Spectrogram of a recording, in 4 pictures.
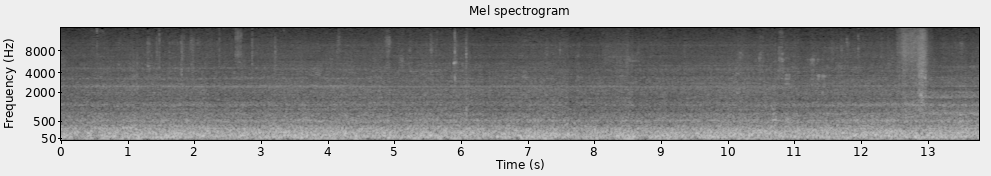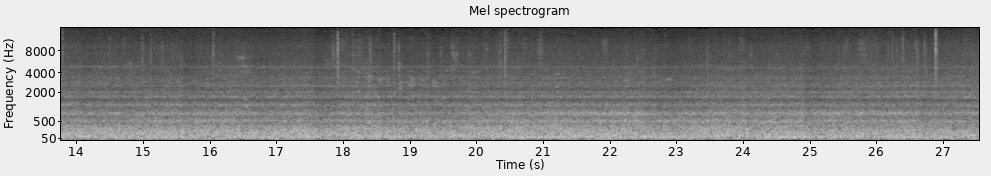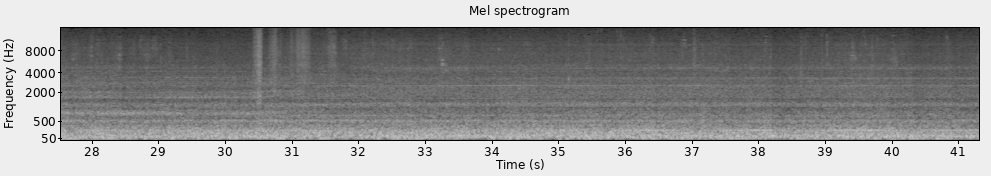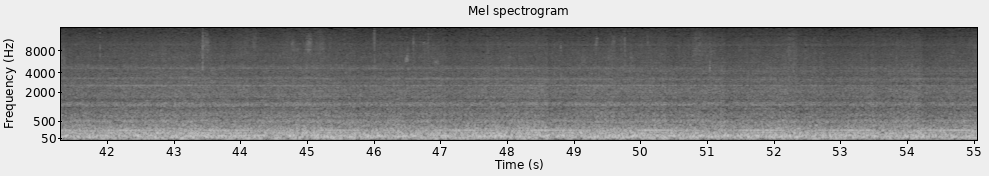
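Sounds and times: jet engines roaring in cabin: 0.0s - 55.0s
rushing airflow: 10.6s - 42.7s.

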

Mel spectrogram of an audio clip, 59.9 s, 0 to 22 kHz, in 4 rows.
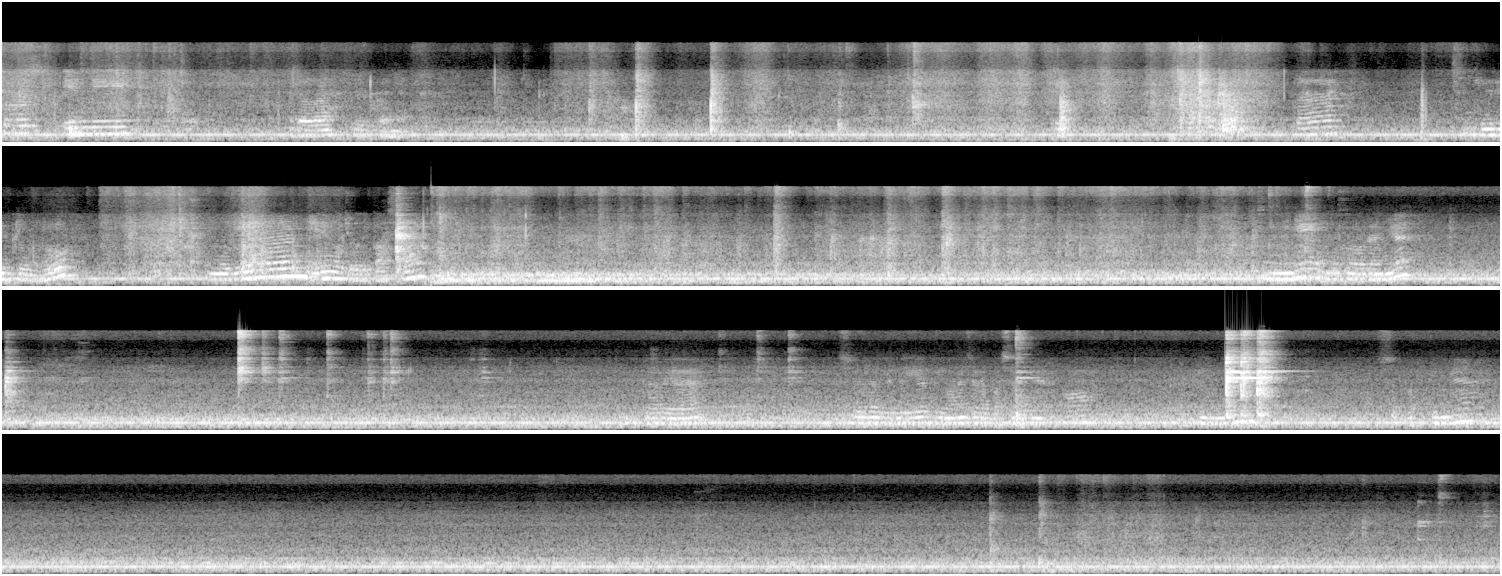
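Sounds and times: steady low hum: 0.0s - 59.9s
plastic wrapping crinkling: 7.2s - 12.8s, 16.0s - 18.0s, 19.3s - 28.2s.

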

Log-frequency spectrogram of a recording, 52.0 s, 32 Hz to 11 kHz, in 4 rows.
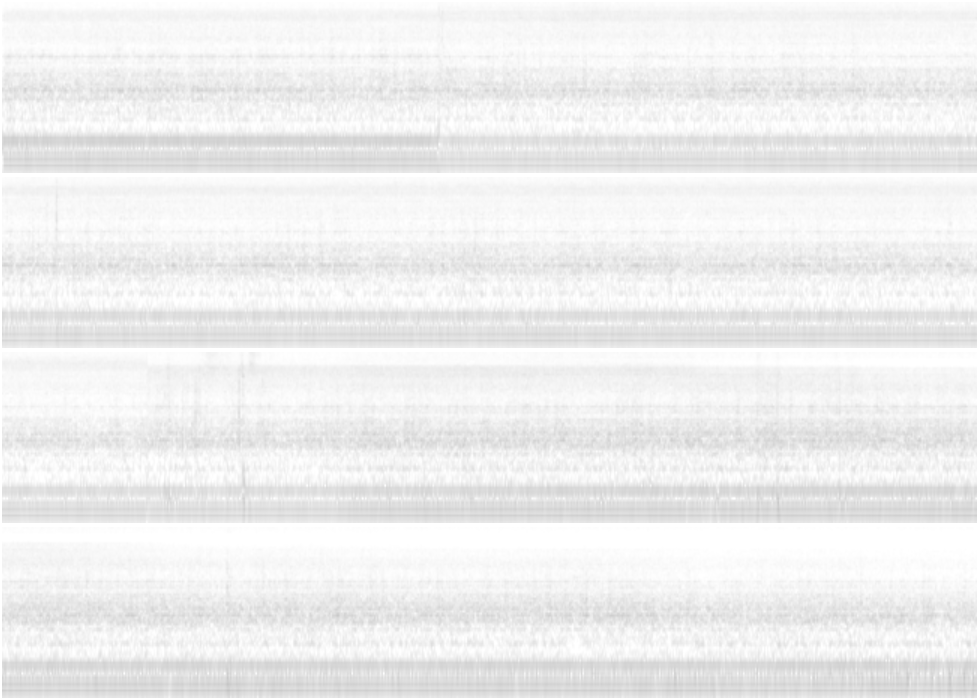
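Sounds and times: aquarium filter pump humming: 0.0s - 52.0s
small tick: 13.4s - 13.8s.

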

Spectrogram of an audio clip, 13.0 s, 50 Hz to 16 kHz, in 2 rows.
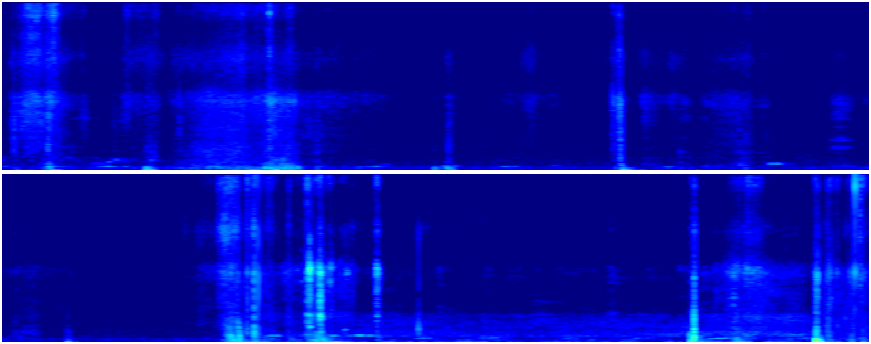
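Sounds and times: phone handling rustle: 11.7s - 13.0s.

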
